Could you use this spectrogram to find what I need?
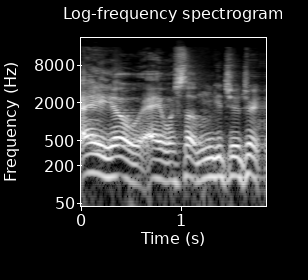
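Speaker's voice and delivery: put-on cocky drunk voice. Retelling chatting up a woman while drinking Hennessy: imitating own overconfident self. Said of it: "I was like".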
